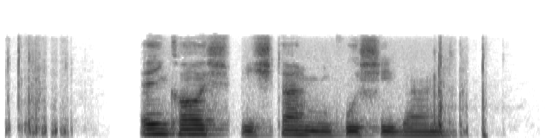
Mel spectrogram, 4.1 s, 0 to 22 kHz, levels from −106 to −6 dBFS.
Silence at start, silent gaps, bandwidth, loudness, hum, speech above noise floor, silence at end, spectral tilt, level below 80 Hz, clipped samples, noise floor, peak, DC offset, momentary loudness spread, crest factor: 0.05 s; 0.83-1.04 s; 7.6 kHz; -25 LUFS; none; 27 dB; 0.5 s; -6.5 dB/octave; -62 dBFS; under 0.1%; -51 dBFS; -8 dBFS; under 0.1%; 18 LU; 18 dB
